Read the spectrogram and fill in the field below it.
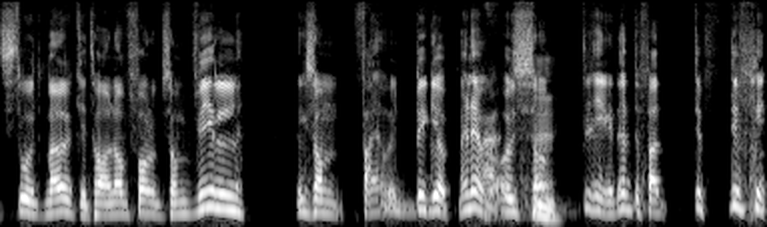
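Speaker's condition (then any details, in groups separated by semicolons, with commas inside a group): Cerebral palsy; tongue fully stiff in childhood, shorter tight muscles, crooked hip, left leg turns inward; self-described speech defect still present, sounds not quite like others; childhood speech therapy to train speech, tense tongue, all s-sounds through nose as child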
